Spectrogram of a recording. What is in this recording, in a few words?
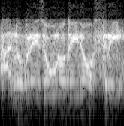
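Italian aircraft destroyed mood low, speech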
